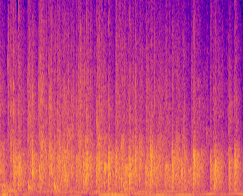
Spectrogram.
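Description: A church congregation applauds in rhythmic waves, dense clapping that swells and dips over a sustained hum of music or voices in the hall.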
